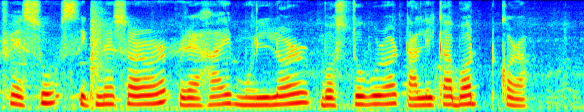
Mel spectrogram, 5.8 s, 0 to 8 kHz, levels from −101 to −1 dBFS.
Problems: continuous background conversations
